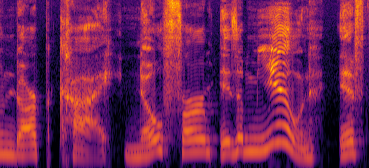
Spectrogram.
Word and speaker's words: Pichai: It's not Pichai. It is Pichai.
